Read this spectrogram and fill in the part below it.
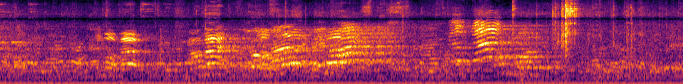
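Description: Men shout encouragement loudly.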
